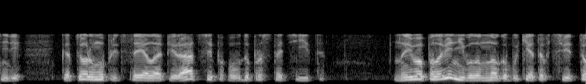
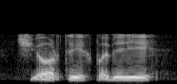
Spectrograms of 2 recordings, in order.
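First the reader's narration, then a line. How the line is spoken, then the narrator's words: Hoarse wheeze. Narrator (Russian): сипел Чарльз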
